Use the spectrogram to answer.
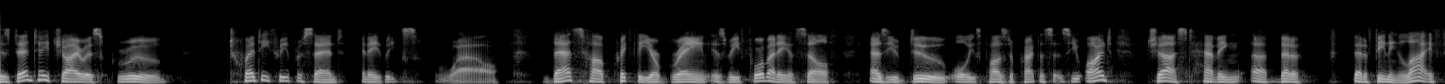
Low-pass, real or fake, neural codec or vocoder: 5.4 kHz; fake; codec, 16 kHz, 2 kbps, FunCodec, trained on Chinese and English, 25 frames a second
